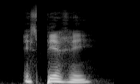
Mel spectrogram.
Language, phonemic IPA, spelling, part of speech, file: French, /ɛs.pe.ʁe/, espérer, verb, Fr-espérer.ogg
- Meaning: 1. to hope 2. to hope for 3. to have faith, to trust (with en (“in”)) 4. to wait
